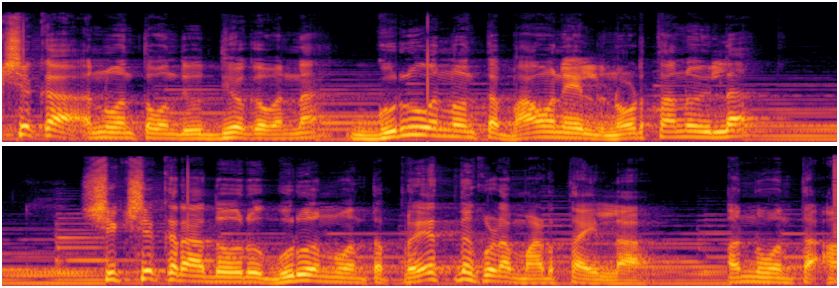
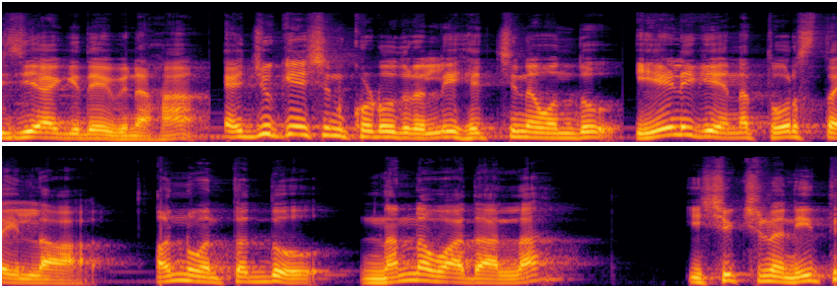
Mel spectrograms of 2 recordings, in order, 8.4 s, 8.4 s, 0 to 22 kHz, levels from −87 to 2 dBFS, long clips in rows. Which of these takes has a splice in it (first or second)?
second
